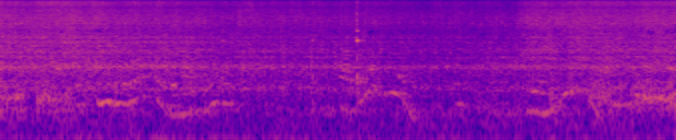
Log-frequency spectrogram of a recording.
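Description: Onion and garlic tadka sizzling steadily in hot mustard oil in a steel kadhai as chopped saag is stirred in with a steel ladle, with a single sharp click about three and a half seconds in.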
